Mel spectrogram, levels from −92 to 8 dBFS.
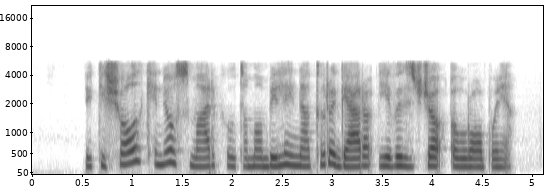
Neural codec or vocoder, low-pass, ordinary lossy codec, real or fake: codec, 16 kHz in and 24 kHz out, 0.8 kbps, FocalCodec, streaming, 65536 codes; 5.4 kHz; Opus, 64 kbps; fake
